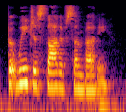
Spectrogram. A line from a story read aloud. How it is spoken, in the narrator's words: she said quietly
